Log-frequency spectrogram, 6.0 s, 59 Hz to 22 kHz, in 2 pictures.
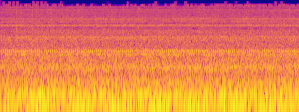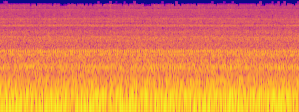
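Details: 1971 Ford Torino, rebuilt 302 V8 with C4, after idle mixture screws adjusted evenly on carburetor (was a little lean): deep, even burble with smooth steady beat, no misses or stumbles; idling cleanly.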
